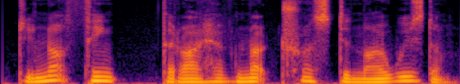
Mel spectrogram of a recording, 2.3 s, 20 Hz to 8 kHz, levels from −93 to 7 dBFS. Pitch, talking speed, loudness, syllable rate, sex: 125 Hz, 285 wpm, -17 LUFS, 6.1 syllables/s, male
